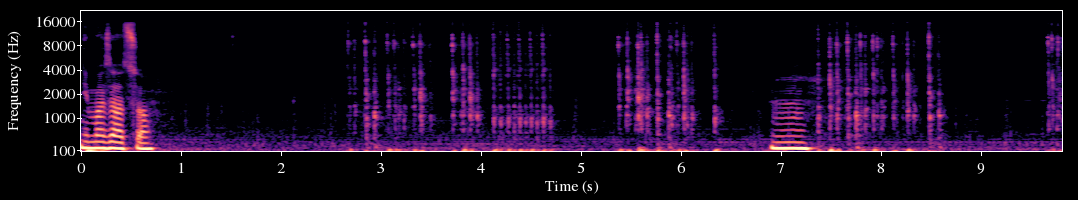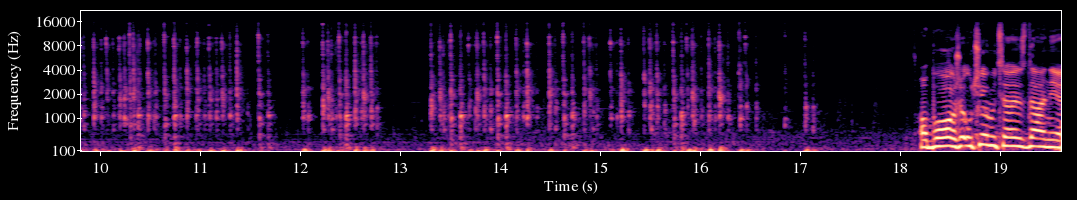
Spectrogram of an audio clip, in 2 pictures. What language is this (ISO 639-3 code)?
pol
